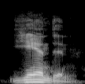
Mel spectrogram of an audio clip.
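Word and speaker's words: Iyanden: the Eldar craft world yandan that is the pronunciation I'm going to go with i y a n d e n see how [ __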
